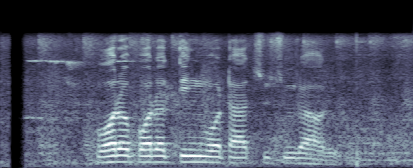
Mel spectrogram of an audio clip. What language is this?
Nepali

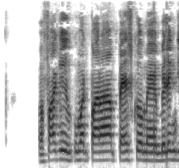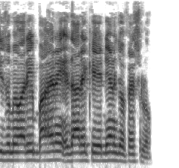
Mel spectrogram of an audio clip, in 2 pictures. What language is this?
Sindhi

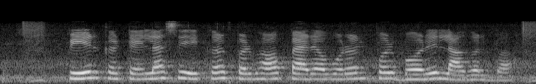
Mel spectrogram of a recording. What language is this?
Bhojpuri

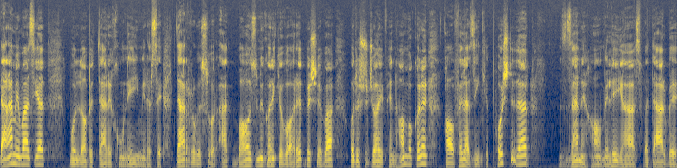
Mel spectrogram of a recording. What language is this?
Persian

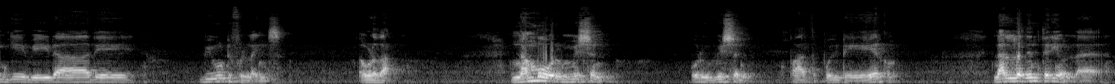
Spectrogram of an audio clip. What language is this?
Tamil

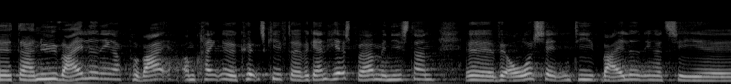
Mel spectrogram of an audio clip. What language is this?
Danish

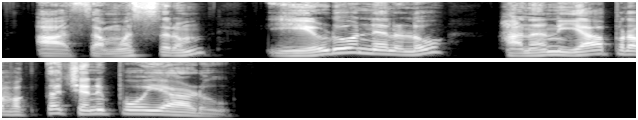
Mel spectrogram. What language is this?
Telugu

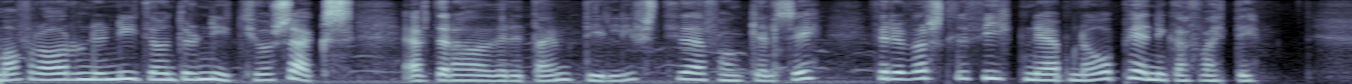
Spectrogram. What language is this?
Icelandic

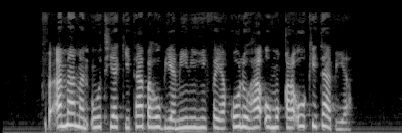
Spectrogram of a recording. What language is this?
Arabic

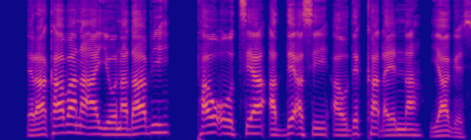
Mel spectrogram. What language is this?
Gofa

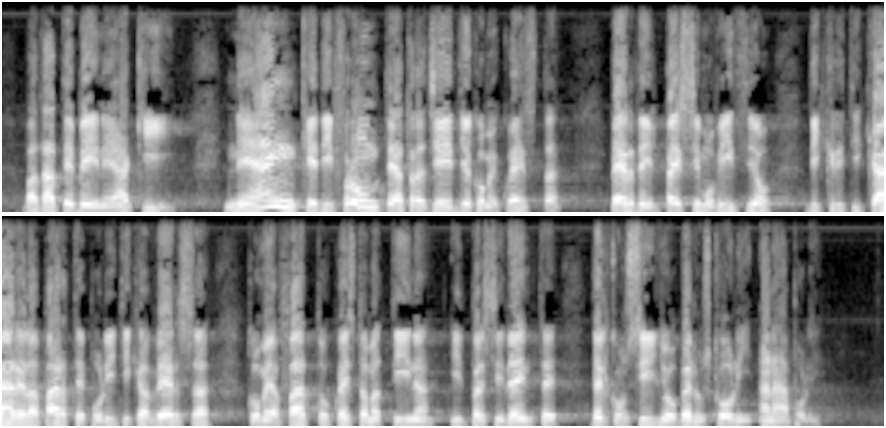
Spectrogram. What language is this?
Italian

